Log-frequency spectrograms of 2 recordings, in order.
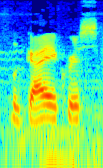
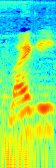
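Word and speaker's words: Lagiacrus: wronged when they pronounce Legac Lagy Acris. Like, yes, laggy can be short form for legac, but I've never pronounced it laggy. Even though it's technically the correct Japanese pronunciation, I'm like, I don't care.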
